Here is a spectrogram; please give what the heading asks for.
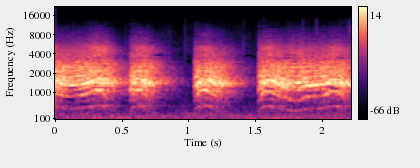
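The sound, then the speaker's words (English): Crow roost calls from a crow-calling record: four long, harsh, raspy caws run back to back with only the briefest gaps, loud and steady with no voices. “The fifth and final essential call is the roost call. It is a deadly call. Use it when you're in your roost or near your roost in the late evening and crows are coming in.”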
